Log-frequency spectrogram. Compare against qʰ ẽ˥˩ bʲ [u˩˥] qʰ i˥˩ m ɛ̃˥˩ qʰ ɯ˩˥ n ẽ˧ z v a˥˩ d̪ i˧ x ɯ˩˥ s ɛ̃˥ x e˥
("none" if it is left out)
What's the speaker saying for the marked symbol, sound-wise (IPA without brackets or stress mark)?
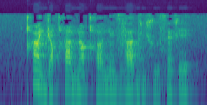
u˩˥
